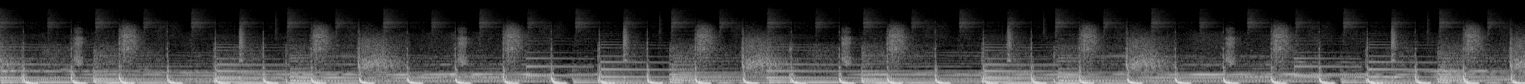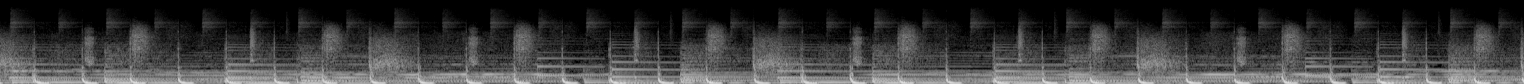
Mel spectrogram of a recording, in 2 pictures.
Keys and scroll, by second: 4.8 alt+w, 19.6 alt+w, 22.5 F4, 29.2 F4.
